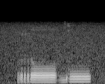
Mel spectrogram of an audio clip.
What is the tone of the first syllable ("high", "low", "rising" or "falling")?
low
